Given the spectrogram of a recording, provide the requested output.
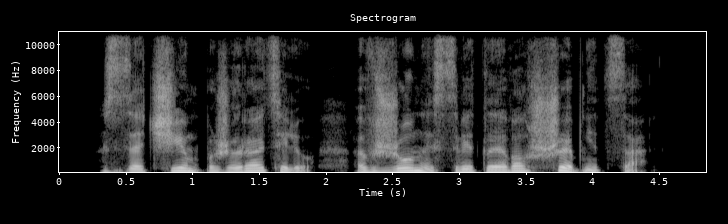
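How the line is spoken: Hissing, losing restraint. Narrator (Russian): не сдержавшись, зашипел он

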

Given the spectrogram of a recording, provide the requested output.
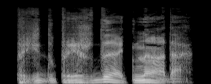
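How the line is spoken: Hissed. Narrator (Russian): Прошипел он

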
